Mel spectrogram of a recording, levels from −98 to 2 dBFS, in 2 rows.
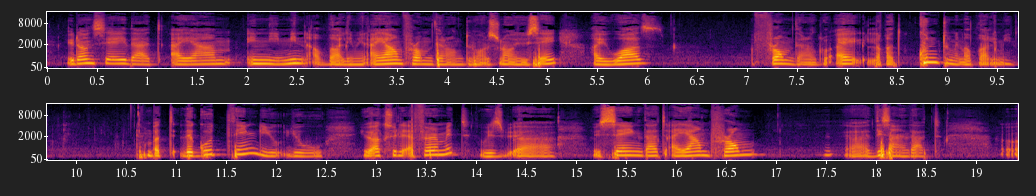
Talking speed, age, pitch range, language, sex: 150 wpm, 20-39, 195-240 Hz, English, female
